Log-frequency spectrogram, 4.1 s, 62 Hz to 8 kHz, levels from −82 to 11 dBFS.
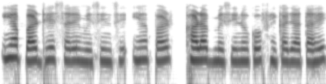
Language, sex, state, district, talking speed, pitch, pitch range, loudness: Hindi, female, Bihar, Begusarai, 205 wpm, 235 Hz, 230-245 Hz, -22 LUFS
